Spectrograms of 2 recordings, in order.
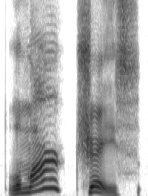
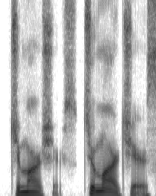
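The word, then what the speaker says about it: Ja'Marr Chase: Lamar Chase, did I pronounce that right? Jamar Chase.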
